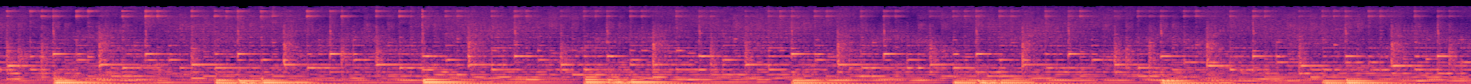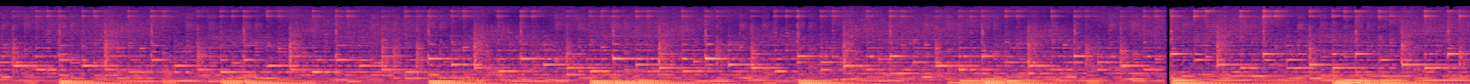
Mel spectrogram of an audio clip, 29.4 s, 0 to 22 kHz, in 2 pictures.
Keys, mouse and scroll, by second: 1.4 click, 1.5 s, 3.1 click, 3.3 shift+middle click, 4.4 3, 4.6 click, 5.7 shift+click, 6.3 e, 8.0 click, 8.5 middle click, 8.5 middle click, 9.4 Tab, 10.6 ctrl+3, 10.9 Tab, 11.3 ctrl+r, 11.6 click, 13.0 ctrl+r, 13.3 click, 13.9 Tab, 14.6 ctrl+r, 15.1 click, 16.7 ctrl+r, 17.0 click, 18.2 ctrl+r, 18.9 click, 20.2 ctrl+r, 20.4 click, 20.9 Tab, 21.6 right click, 22.3 click, 22.9 ctrl+d, 23.1 click, 23.5 middle click, 24.2 click, 24.8-27.5 typing, 26.3 click, 27.5 click, 28.0 ctrl+s, 28.1-29.4 ctrl+middle drag.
